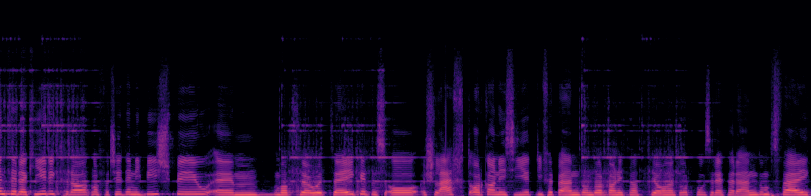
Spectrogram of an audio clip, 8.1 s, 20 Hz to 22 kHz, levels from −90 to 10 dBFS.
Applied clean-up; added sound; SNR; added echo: neural mask model RNNoise.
